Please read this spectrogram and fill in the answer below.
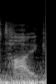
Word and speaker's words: Teague: I didn't pronounce Teague Montague right? No, because it's Tyke.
